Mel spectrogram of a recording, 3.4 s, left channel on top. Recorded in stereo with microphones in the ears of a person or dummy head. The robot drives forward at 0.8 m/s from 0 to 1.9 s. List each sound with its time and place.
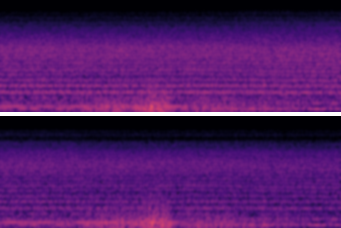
0.0 s a drone: 25° left (ahead or behind); by 3.4 s 30° left (ahead or behind)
